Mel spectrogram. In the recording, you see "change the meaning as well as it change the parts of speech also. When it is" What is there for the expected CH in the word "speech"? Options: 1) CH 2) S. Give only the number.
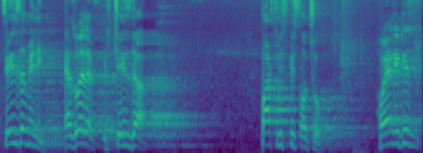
2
